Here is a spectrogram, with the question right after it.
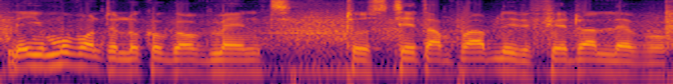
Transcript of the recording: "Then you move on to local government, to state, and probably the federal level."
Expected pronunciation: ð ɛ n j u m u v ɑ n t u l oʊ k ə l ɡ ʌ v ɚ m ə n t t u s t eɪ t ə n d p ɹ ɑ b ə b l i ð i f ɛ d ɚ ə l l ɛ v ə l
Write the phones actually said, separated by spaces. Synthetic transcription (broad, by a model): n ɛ j u m u v ɑ n t u l oʊ k ə l ɡ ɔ v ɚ m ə n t t u s t eɪ t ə n p ɹ ɑ b ə b l i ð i f ɛ d ɚ ə l l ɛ v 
